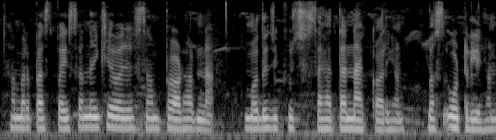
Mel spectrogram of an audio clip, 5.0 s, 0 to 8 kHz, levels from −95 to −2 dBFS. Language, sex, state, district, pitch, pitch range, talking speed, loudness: Bhojpuri, female, Uttar Pradesh, Ghazipur, 170 Hz, 160-175 Hz, 230 wpm, -34 LUFS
